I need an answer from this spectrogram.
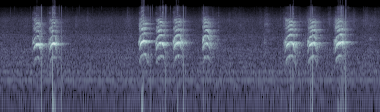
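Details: Yorkshire Terrier puppy harassing a calico cat indoors, giving short high yapping barks in clusters of two or three, each sharp and bright, with quiet pauses between bursts.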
